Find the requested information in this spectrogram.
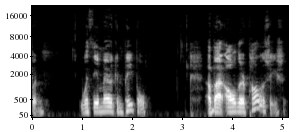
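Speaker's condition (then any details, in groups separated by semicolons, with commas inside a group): Cerebral palsy; reports speaking clearly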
